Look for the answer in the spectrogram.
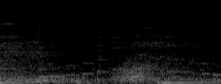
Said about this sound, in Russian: Что там со звуком? Они просто на микрофон записывали, там газует мотоцикл.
